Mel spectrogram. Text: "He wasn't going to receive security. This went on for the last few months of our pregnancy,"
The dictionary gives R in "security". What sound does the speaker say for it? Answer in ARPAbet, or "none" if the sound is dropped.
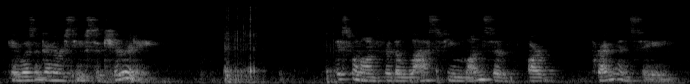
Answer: R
